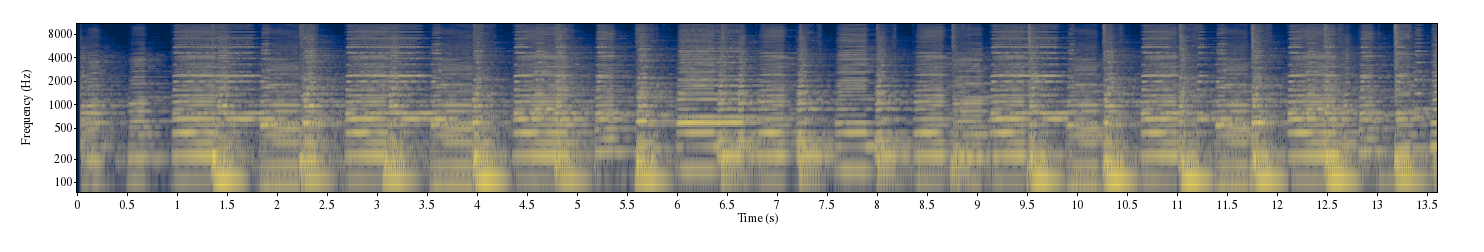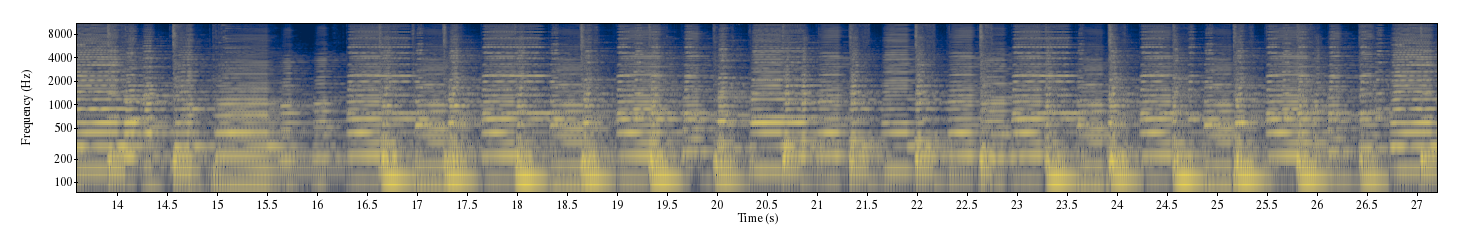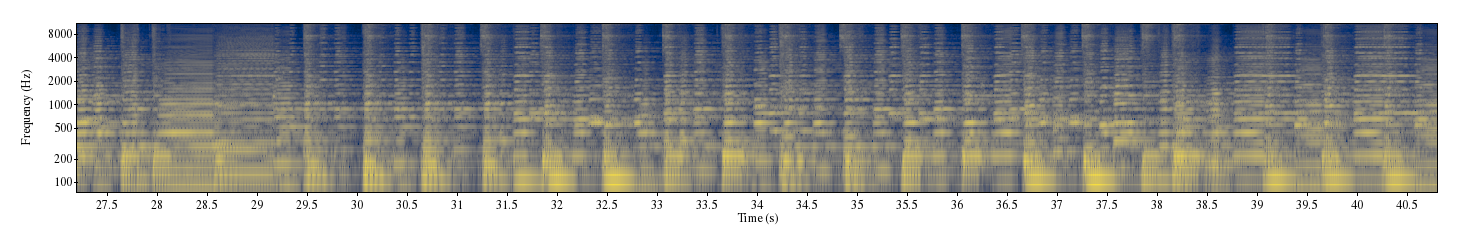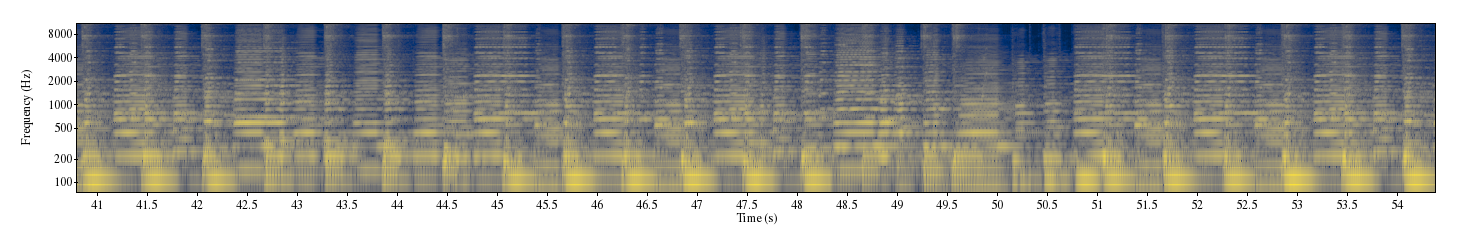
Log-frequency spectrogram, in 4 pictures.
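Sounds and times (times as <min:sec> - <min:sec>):
Russian instrumental polka: 0:00.0 - 0:54.3.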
